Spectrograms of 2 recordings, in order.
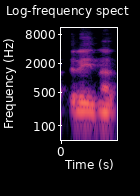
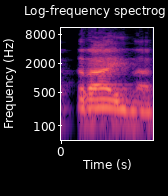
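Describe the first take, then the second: First: It is said in a Brazilian Portuguese accent. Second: It is said in a European Portuguese accent.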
